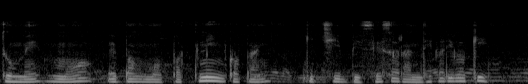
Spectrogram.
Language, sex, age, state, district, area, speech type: Odia, male, 18-30, Odisha, Jagatsinghpur, rural, read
